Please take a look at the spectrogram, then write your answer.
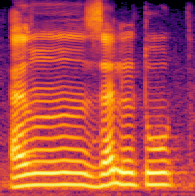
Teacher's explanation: didengungkan 2 harakat dengan bunyi dengung, bunyi bercampur antara bunyi nun mati dengan huruf selepasnya zai. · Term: ikhfa hakiki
